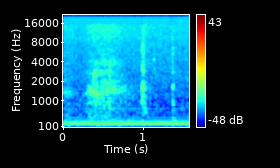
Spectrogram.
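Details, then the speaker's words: Zanussi ZAN-3K-2G (rebadged Solis 2G) 3 kW grid-tie solar inverter: steady hum with sharp repeated relay clicks, zero watts output, looping OV BUS relay error; caused by burnt relay solder joints, fixed by replacing relays. "it's a bit peculiar now it's a relay clicked again and an alarm OV bus that's a relay error OV bus on this machine so it's going to keep going in a loop"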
